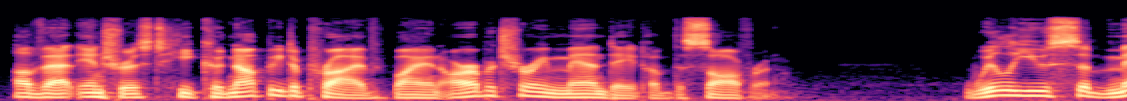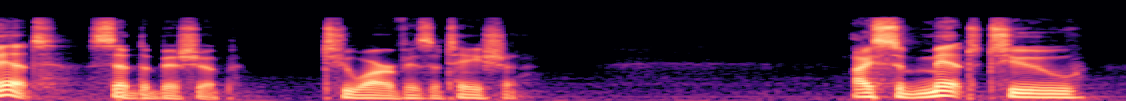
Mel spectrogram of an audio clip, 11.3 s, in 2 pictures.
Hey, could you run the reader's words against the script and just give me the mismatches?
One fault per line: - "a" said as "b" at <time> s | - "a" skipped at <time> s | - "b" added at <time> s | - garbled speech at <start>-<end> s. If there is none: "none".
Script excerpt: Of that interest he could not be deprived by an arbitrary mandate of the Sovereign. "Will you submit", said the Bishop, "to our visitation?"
- "I submit to" added at 9.9 s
